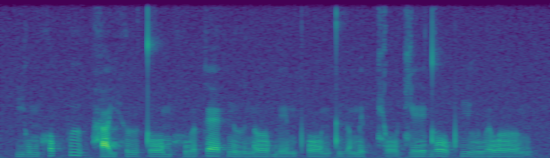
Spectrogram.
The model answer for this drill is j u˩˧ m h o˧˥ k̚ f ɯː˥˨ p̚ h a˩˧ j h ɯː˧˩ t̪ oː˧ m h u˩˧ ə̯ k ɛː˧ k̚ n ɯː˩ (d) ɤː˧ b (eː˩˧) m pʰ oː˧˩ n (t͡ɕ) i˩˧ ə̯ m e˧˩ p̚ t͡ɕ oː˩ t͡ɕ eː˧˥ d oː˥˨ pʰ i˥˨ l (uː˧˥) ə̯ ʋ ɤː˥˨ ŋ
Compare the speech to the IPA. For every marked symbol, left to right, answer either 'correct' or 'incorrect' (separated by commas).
incorrect, correct, incorrect, incorrect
